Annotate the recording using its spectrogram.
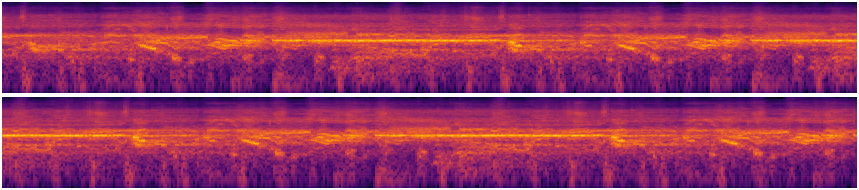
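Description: Experimental electronic music: a dense noisy wash with a high steady tone that comes in for a couple of seconds about every five seconds, and short falling glides scattered through it.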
